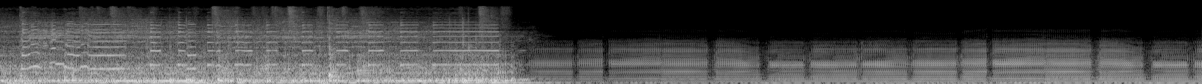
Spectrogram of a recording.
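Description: Live improvised music from electric bass, drum kit, clarinet and electronics: a loud, dense passage with crashing cymbals that cuts off abruptly about five seconds in. What is left is a quieter, steady drone of sustained tones with faint clicks.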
